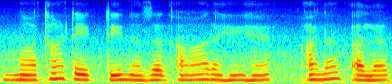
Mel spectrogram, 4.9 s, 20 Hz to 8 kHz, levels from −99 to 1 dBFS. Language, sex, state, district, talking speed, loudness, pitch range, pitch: Hindi, female, Chandigarh, Chandigarh, 100 wpm, -16 LUFS, 170-180 Hz, 175 Hz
